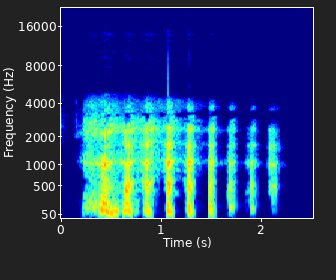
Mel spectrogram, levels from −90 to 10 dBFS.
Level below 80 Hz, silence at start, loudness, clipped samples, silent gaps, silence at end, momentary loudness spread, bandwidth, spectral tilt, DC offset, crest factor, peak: -36 dBFS; 0.2 s; -22 LUFS; under 0.1%; none; 0.35 s; 15 LU; 7 kHz; -8.5 dB/octave; under 0.1%; 24 dB; 0 dBFS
